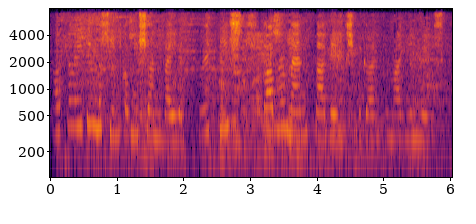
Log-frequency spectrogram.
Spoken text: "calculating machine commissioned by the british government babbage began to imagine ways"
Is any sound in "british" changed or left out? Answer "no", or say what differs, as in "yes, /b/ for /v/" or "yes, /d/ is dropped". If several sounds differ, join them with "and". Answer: yes, /s/ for /ʃ/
